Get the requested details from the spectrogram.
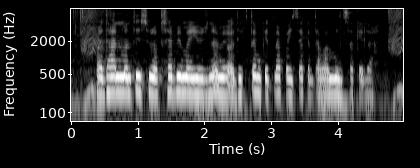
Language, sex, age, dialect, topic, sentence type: Bhojpuri, female, 18-24, Northern, banking, question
